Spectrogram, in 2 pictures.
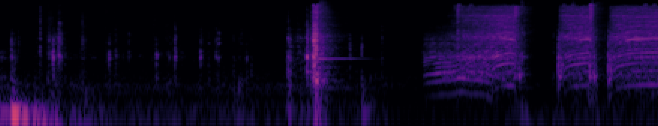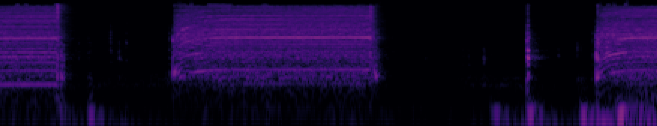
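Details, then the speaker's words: Brushed drill motor sound check before reassembly: short bursts spinning up to a steady high whine, a bit rough but with no clicking from an armature imperfection lifting the brushes; sounds worn but not burnt out. "Or just general rough sound. It sounds worn, but it doesn't sound burnt out. It's hard to tell without a reference."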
